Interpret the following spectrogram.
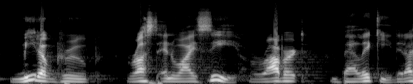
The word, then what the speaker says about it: Balicki: last name is pronounced it's pronounced balitsky in polish but it's so weird to go from english diction to polish diction so like whatever people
